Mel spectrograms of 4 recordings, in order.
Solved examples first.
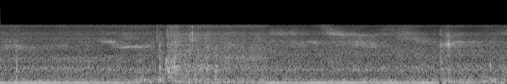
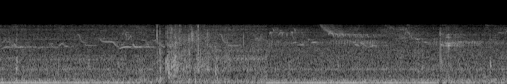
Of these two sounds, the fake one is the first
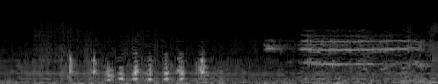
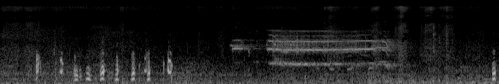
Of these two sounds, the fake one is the first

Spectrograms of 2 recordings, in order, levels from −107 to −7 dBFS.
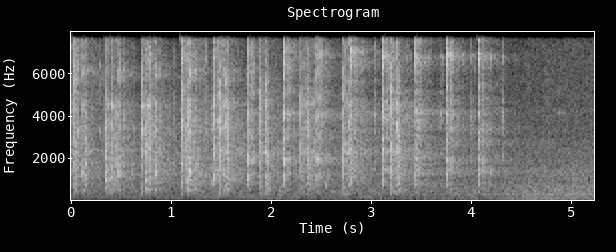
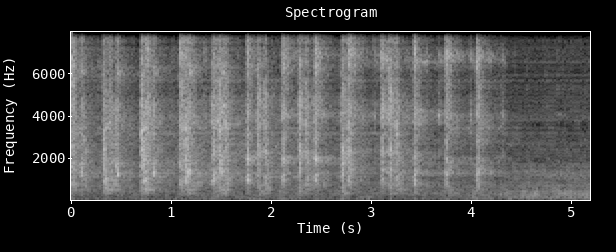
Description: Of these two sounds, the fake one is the second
